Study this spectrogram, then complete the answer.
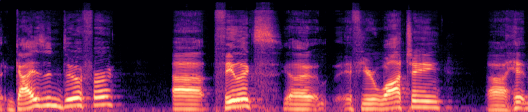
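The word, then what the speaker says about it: Geisendörfer: Yeah, and then one other thing, I was told by folks smarter than me that the pronunciation of Felix's last name is Geisendorfer.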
